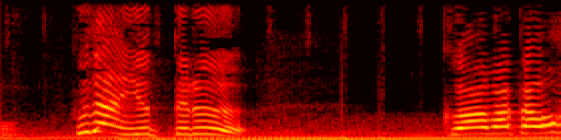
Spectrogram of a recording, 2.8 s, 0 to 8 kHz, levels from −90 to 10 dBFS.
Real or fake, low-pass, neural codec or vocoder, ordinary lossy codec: real; none; none; none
